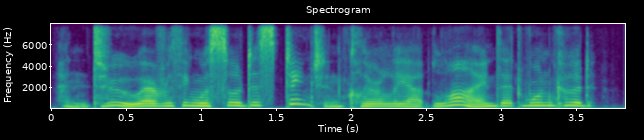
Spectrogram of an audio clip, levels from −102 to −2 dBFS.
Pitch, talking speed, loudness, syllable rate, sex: 255 Hz, 190 wpm, -16 LUFS, 5.7 syllables/s, female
